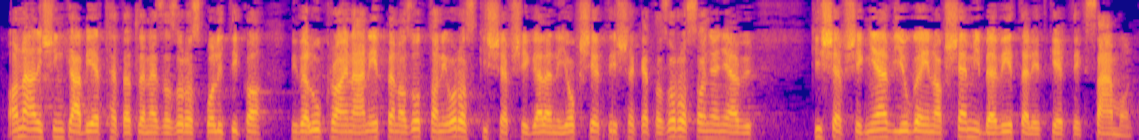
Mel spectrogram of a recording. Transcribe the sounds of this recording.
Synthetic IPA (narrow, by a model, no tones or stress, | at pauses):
ɒ̰nːaːliʃiŋkaːbːeːrt̪hɛt̪ɛt̪lɛnɛzɒzo̞ɾo̞spo̞lit̪ikɒ | mivɛlukrɒjnaːneːpːɛnɒzo̞t̪ːɒnio̞ɾo̞skiʃːɛpʃeːɡɛlːɛnijo̞kʃeːrt̪eːʃɛkɛt̪ɒzo̞ɾo̞sɒɲɒɲɛlvy | kiʃːɛpʃeːɡɲɛlvijo̞ɡɒjinɒkʃɛmːibɛveːt̪ɛleːt̪̚keːrt̪eːksaːmo̞n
